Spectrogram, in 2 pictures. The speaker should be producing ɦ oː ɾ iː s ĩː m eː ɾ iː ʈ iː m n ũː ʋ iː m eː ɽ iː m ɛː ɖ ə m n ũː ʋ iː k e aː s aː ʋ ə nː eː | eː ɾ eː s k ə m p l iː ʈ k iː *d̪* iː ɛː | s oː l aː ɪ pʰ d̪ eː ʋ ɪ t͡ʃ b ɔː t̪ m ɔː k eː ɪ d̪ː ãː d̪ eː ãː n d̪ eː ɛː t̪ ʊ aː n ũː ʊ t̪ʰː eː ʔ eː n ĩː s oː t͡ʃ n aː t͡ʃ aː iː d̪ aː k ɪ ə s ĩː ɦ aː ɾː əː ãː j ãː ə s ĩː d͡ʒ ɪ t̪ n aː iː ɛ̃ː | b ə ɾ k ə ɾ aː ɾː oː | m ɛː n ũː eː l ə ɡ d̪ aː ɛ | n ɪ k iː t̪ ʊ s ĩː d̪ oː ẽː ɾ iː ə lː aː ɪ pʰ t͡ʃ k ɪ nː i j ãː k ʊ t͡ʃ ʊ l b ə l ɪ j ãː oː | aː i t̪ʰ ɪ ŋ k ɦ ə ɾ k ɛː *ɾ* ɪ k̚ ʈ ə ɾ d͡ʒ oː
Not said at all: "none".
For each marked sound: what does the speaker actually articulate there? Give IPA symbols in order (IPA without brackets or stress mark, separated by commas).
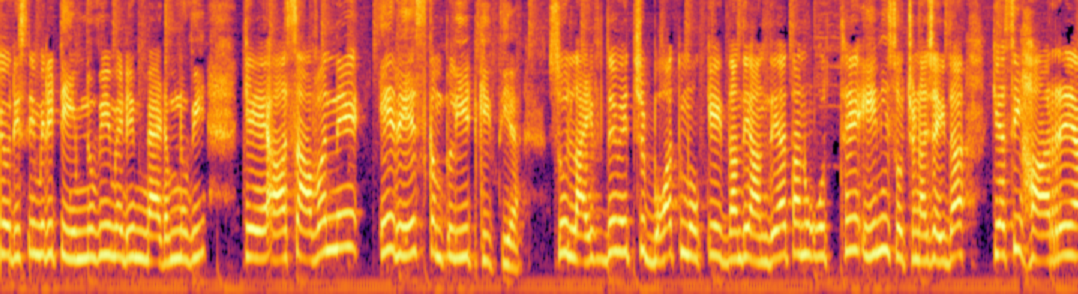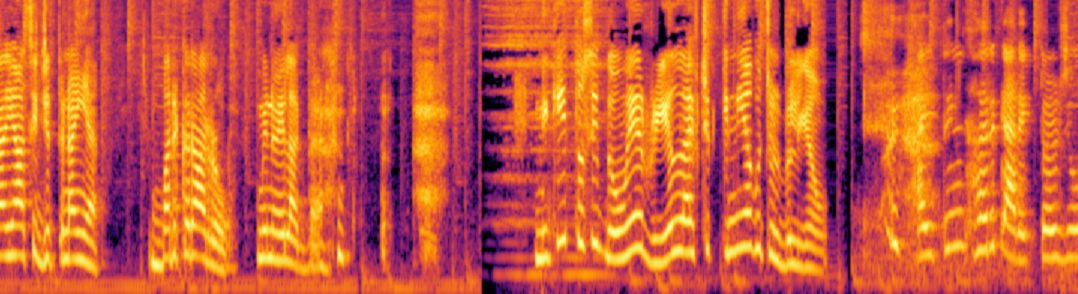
t̪, ɾ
